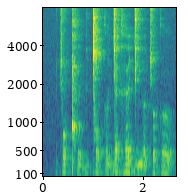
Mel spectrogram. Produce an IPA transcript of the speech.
c o˥ ǃʰ e˩˧ b i˥ ǀ o˥ k ə˩˧ ɟ ɛ˥˩ ɡʱ ɛ˥˩ ɟ ɪ˩˧ ɲ œ˩˧ c ɵ˥ k ɵ˥˩

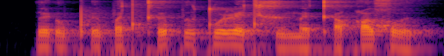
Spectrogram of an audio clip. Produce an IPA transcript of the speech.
ɨ˨ ɽ u˨˦ pʼ ɘ˨ p ɐ˦ t kʼ ɘ˦ p ɨ˦ tʷ ɨ˦ ɭ e˨ t x ɨ˨ m ɛ˨ kʼ ɨ˧ qʷ i˦ χʷ ɨ˨

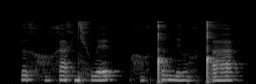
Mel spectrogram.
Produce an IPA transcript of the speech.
ə x h ɔ̤ x a x dʲ e x w ɛ | h ɔ̤ x ǃ ə ŋ e l ɔ̤ x ǃʼ a

